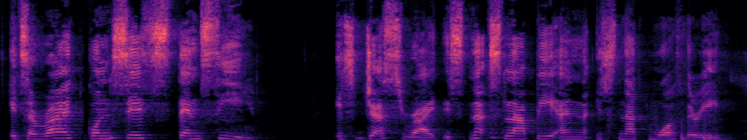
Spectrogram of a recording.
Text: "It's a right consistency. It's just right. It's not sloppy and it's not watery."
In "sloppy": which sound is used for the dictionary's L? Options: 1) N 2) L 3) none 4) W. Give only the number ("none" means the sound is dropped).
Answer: 2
